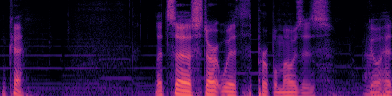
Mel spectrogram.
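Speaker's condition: No condition

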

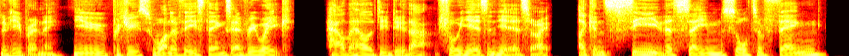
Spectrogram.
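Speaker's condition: No condition

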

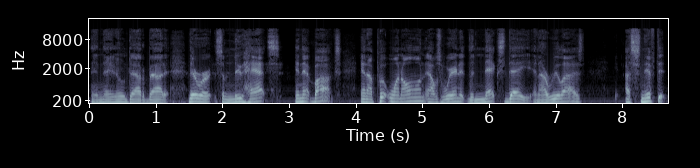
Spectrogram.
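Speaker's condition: No condition

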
